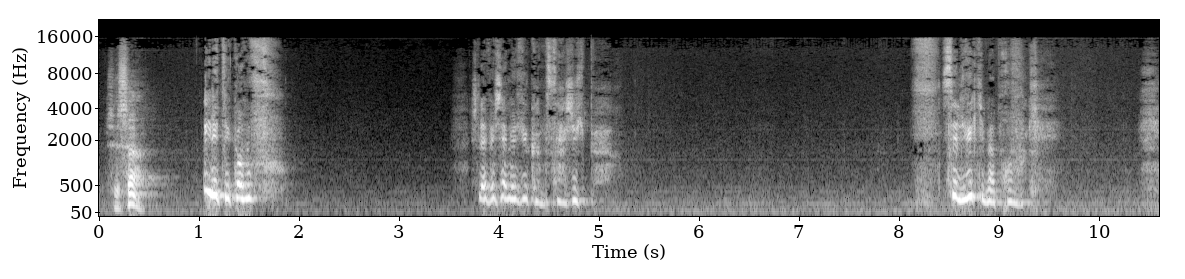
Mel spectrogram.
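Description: A woman speaks tensely and emotionally, close by.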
